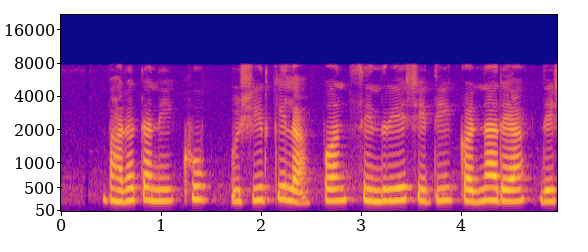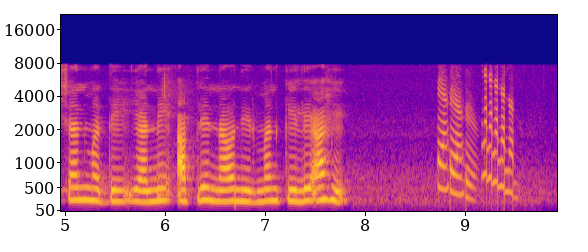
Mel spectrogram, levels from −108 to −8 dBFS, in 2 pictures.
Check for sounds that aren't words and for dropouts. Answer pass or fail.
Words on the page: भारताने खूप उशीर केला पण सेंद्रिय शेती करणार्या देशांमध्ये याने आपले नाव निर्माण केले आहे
fail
